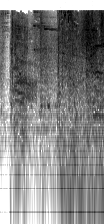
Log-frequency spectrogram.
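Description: A magic spell bursts with a whooshing boom.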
